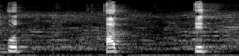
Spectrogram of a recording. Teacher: اب یہ قلقلہ والا حرف نہیں ہے تو اس کو ہم جیسے ہی حرف مکمل ہوگا فوراً آواز کو روک دیں گے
